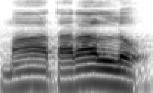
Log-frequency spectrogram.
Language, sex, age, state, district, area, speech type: Telugu, male, 60+, Andhra Pradesh, Guntur, urban, spontaneous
